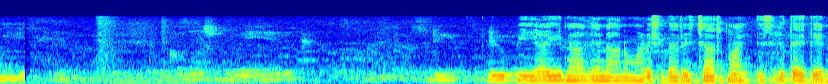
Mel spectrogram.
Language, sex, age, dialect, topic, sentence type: Kannada, female, 18-24, Central, banking, question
